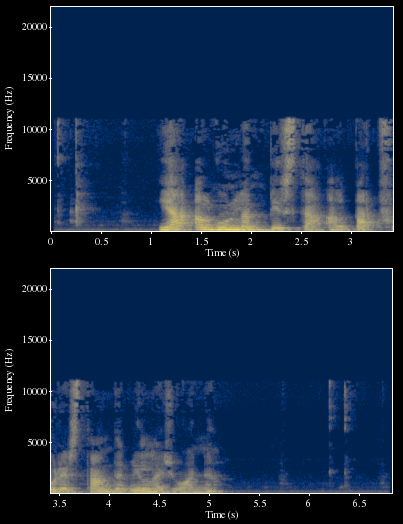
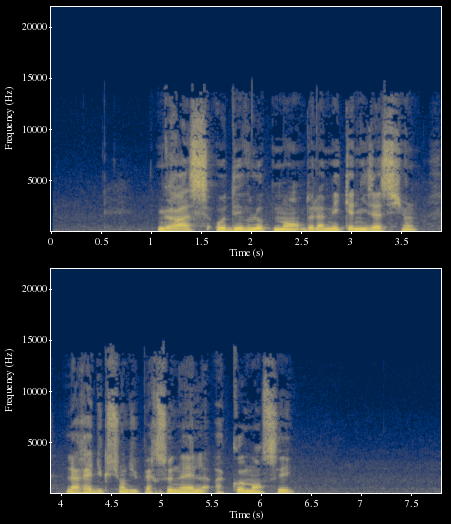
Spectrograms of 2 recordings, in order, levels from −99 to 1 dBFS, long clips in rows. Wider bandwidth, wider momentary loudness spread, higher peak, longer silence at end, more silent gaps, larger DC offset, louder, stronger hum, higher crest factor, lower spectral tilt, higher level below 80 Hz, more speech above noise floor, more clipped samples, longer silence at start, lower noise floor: second, 11.5 kHz vs 14 kHz; first, 16 LU vs 7 LU; second, -6 dBFS vs -2 dBFS; first, 1.7 s vs 1.45 s; neither; neither; second, -21 LUFS vs -17 LUFS; neither; about the same, 18 dB vs 16 dB; about the same, -6.5 dB/octave vs -5.5 dB/octave; about the same, -58 dBFS vs -54 dBFS; about the same, 44 dB vs 42 dB; neither; second, 0.25 s vs 1.1 s; first, -65 dBFS vs -58 dBFS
